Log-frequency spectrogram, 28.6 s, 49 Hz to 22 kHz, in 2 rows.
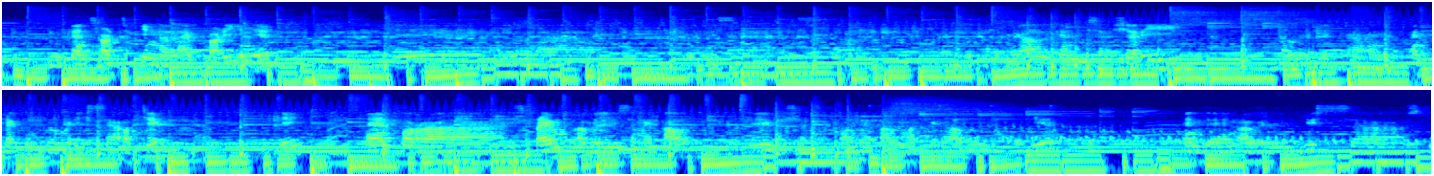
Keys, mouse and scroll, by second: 1.2-4.2 scroll down 1, 4.2 click, 8.5-8.9 scroll up 1, 12.5 click, 20.2-22.6 scroll up 1, 22.6 click, 26.9 scroll down 1.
